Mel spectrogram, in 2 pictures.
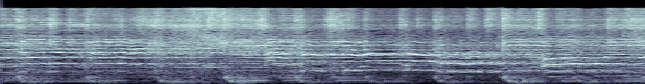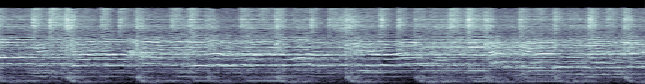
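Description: Pop song sung live into handheld microphones by a male and a female singer, over backing music with a steady beat.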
